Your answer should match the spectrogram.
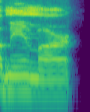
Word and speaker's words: Myanmar: So I found out, I saw Myanmar, not even know if I said it correctly, but you will. – You did. You got it.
